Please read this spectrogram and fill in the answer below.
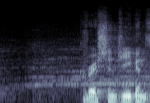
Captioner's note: cheering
